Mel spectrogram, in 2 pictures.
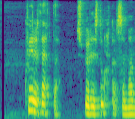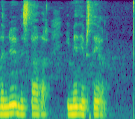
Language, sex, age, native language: Icelandic, female, 40-49, Icelandic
